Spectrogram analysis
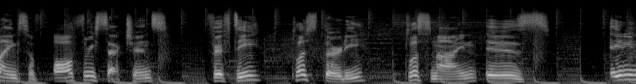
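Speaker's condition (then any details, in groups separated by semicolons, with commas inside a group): No condition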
